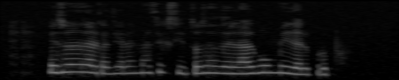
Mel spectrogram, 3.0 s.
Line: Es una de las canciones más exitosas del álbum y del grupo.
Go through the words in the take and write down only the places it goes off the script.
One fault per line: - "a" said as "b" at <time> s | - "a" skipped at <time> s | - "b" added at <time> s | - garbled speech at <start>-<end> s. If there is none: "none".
- "las" skipped at 0.7 s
